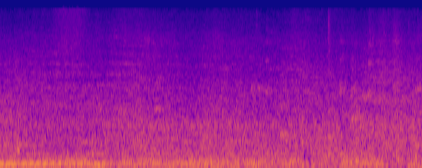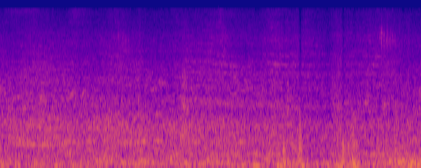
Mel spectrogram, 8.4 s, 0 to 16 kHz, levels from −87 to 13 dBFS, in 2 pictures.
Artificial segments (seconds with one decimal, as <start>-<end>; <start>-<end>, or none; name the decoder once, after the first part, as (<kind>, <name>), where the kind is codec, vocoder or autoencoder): 4.2-5.2 (vocoder, BigVGAN v2)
